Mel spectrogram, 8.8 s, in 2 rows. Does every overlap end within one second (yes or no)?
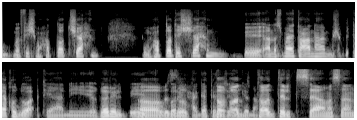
no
